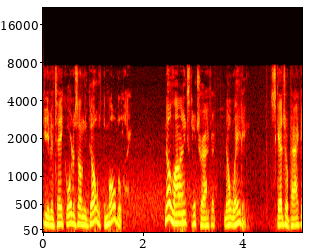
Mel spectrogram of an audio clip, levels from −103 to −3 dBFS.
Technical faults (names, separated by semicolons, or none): speech suppressed in double talk; other side's voice leaking through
